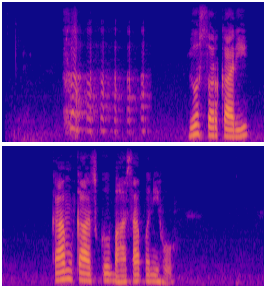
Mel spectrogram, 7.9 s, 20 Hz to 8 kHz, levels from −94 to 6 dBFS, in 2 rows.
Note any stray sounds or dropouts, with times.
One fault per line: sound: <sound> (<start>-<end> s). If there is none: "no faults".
sound: laugh (0.9-2.3 s)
